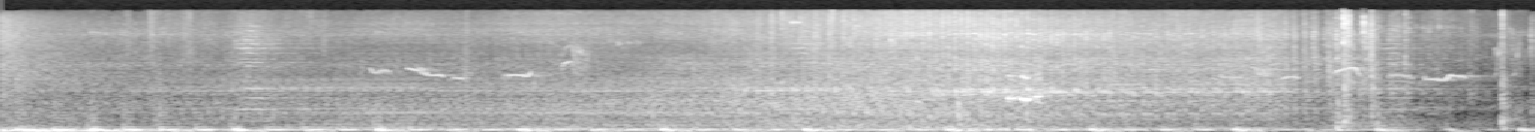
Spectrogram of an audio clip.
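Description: A low, uneven rumble from an open-top jeep's engine as it drives up and stops, fading toward the end, under a film score. A few short bird chirps can be heard.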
